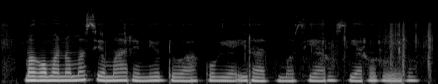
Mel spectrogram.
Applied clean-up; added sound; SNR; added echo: none; none; none; none.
